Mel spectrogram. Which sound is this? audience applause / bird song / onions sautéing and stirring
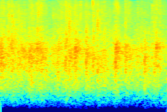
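audience applause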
